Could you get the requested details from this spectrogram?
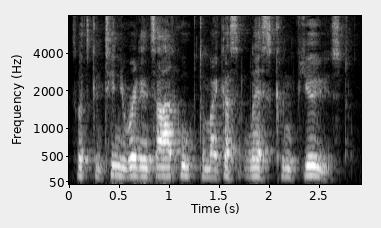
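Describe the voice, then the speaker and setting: A man with an Australian accent giving a mocking, deadpan commentary. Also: a little high, fast talker. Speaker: commentary vlogger. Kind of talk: sarcastic commentary.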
